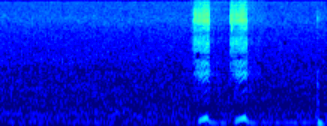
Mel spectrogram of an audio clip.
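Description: Near silence with two brief soft noises, about a quarter second apart, a little past the middle.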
